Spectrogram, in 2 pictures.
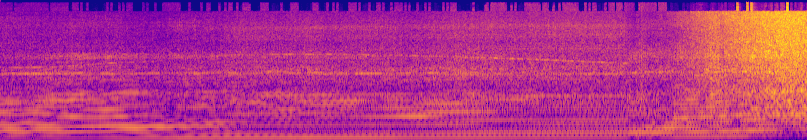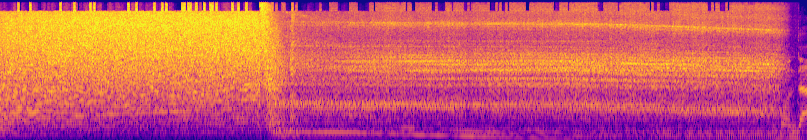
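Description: A turbocharged rotary engine car runs on a dyno, rising from a steady drone into a loud, sweeping rev up through third gear, peaking sharply, then dropping back and winding down as the pull ends.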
